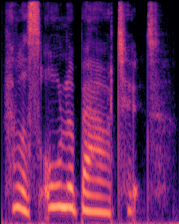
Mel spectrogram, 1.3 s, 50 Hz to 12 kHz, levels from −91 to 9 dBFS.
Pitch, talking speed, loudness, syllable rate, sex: 270 Hz, 225 wpm, -15 LUFS, 4.9 syllables/s, female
